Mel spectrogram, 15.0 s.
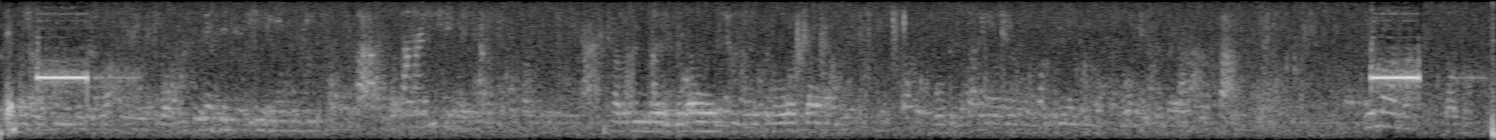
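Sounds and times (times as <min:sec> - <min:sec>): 
answering machine beep: 0:00.4 - 0:00.9, 0:13.7 - 0:14.2.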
